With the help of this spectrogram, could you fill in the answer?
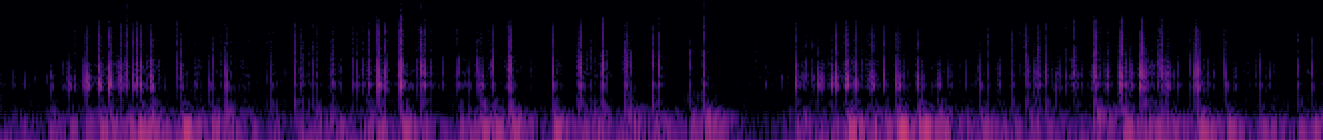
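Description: Long dark nails scratch and tap across the small raised bubbles of a translucent clear plastic bubble bathmat, making quiet, rapid clicks over a low rumbling bed. The scratching swells in two waves, with soft crackly texture around the midrange and sharp, brief taps that die out almost instantly.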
